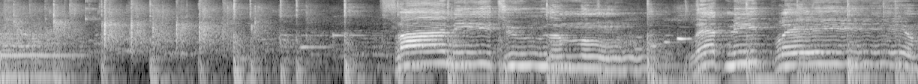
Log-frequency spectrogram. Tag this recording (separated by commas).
Music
